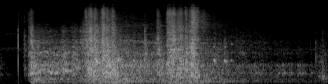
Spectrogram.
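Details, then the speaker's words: 1965 Chevy C10 stepside with 250 straight-six: starter click, then rough cranking with brief catches that die away. The engine won't keep running because it has no gas. "oh man always something with these old trucks ain't got no gas in it"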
